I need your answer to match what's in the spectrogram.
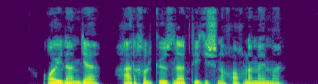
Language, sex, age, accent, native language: Uzbek, male, 25-34, Farg'ona, Uzbek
